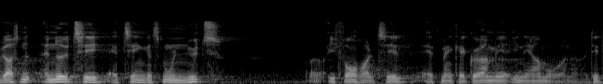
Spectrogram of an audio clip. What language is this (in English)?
Danish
